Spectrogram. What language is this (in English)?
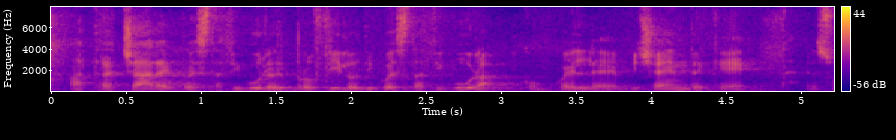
Italian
